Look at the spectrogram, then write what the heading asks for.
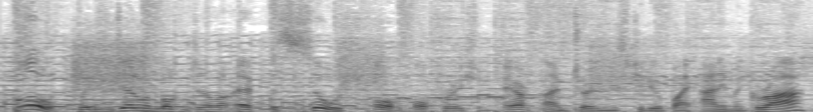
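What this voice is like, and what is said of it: Scottish accent. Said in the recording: “I couldn't understand your accent ... I am the Scottish one”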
